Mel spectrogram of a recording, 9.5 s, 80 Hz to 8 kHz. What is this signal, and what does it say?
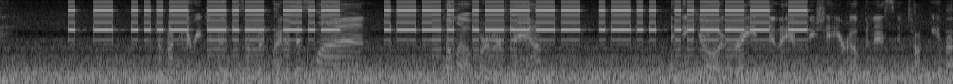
Morse code, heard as a high beeper, machine-sent, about 19 wpm, 2700 Hz, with room echo and speech in English. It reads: ETVKK P1L2T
